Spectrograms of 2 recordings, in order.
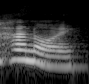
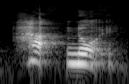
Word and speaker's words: Hanoi: Please try to use the English pronunciation. So, for example, Hanoi. Please don't say Ha-noi. Please say Hanoi.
